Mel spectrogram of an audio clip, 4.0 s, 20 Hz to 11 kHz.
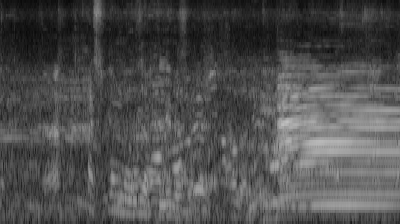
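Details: Friesian and cross-breed bull calves at Aftabganj cattle market, Dinajpur, on Saturday 18 March; market voices murmur at first, then a long, steady, mid-pitched moo rich in harmonics runs from about three seconds to the end.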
